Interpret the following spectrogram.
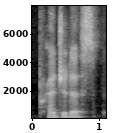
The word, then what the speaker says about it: prejudice: Then lastly, the ICE doesn't sound like ice in this word or dice. It sounds like dis. So the CE letters say the S sound, and we have that lax I vowel here, prejudice.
